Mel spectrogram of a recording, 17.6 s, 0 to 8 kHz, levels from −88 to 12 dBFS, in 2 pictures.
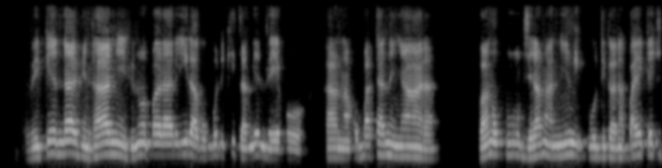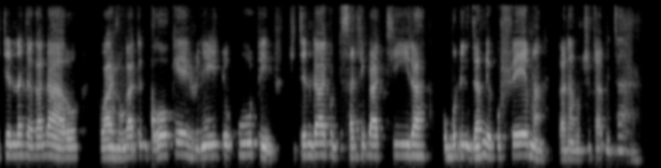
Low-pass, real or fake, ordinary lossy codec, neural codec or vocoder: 7.2 kHz; fake; MP3, 64 kbps; codec, 16 kHz, 2 kbps, X-Codec, HuBERT features, trained on balanced general audio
